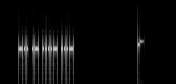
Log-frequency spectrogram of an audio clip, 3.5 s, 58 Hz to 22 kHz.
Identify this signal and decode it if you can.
Morse code, heard as a keyed tone, about 44 wpm, 700 Hz. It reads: DA4V
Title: All Cut Numbers - 4-Digit 45wpm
